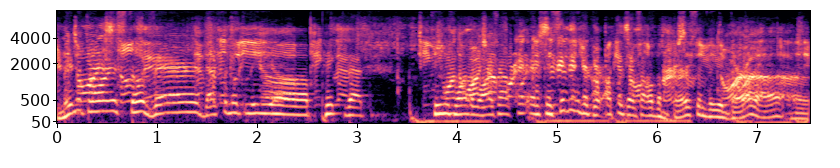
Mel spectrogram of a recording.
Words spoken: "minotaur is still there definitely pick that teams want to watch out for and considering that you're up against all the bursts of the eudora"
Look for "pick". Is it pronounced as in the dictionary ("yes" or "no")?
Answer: yes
